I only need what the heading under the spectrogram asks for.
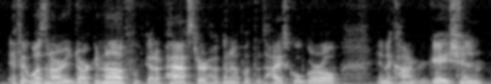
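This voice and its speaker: A video host recaps an online horror series in a casual, conversational way, explaining as he retells the story. His voice is fairly low and a bit bright, with a level tone, and he talks fast.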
